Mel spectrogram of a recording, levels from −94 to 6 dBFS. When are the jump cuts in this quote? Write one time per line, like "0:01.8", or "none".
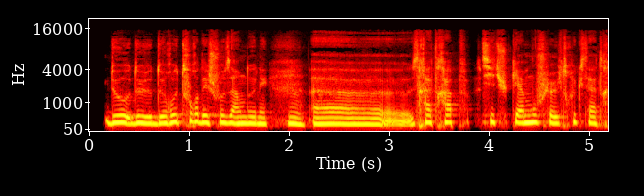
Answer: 0:01.5
0:03.2
0:03.9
